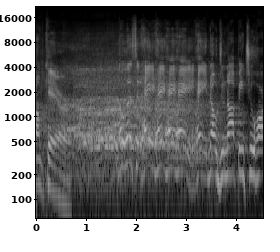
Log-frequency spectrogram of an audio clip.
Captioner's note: audience reacts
